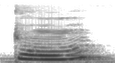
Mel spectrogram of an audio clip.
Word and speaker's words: tomb: the reason is this when m and b are at the end of a syllable we do not pronounce b but when m and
